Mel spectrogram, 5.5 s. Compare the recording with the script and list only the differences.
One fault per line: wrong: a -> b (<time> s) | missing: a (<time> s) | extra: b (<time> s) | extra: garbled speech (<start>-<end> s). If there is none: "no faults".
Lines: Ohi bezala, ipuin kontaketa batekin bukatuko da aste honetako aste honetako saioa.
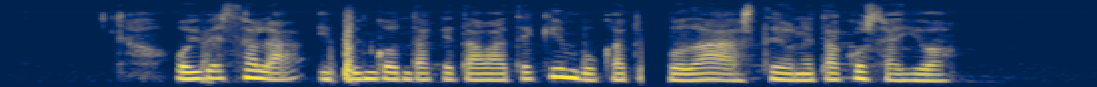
missing: aste honetako (4.4 s)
